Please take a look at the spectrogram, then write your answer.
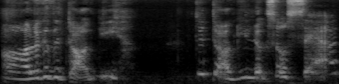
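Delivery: ordinary delivery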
